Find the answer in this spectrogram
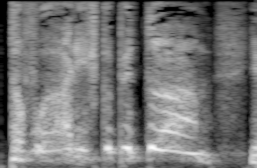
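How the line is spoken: Near-shout, then whisper. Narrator (Russian): едва не в голос закричал кабан, продолжил снова шепотом

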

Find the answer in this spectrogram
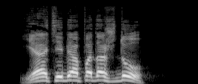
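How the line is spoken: Shout after someone. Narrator (Russian): крикнула она ему вслед

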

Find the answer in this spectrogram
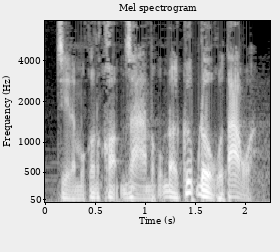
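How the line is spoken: Harsh sneering laugh. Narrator (Vietnamese): Người thanh niên cười gằn giọng

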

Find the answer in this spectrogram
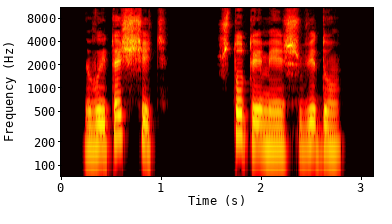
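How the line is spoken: Cold question. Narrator (Russian): Холодно спросил

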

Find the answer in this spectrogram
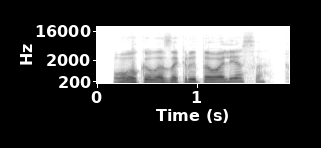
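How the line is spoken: Snorting. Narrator (Russian): хмыкнул я

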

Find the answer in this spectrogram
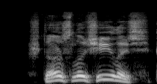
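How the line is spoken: Shout. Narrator (Russian): крикнул Васильич

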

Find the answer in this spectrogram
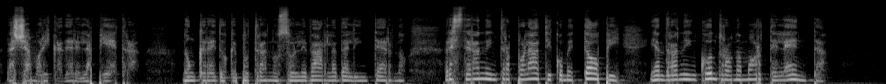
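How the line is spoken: Whispered in ear. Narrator (Italian): Niaz gli sussurrò all'orecchio

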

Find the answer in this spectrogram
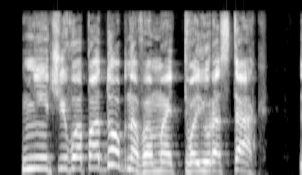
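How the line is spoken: Furious yell. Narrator (Russian): завопила Рикки

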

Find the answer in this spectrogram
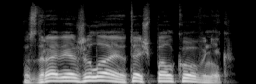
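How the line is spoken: Brisk barked greeting. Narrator (Russian): Бодро гаркнул гость

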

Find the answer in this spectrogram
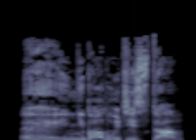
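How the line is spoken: Silent inner shout. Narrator (Russian): закричала в уме

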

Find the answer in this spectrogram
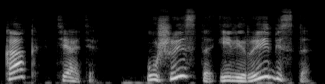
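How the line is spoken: Cheerful question. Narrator (Russian): Варя весело спрашивала

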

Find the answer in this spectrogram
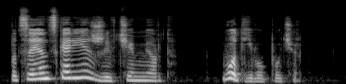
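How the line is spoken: Thoughtful. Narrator (Russian): Лада сказала задумчиво

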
